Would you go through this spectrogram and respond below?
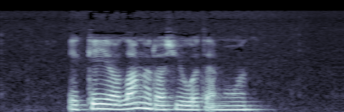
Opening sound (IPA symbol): ɪ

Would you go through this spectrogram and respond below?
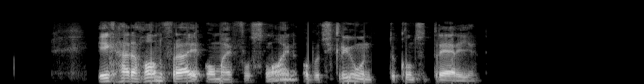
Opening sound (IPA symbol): ɪ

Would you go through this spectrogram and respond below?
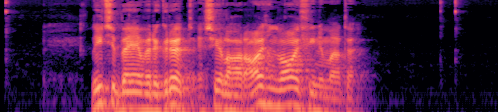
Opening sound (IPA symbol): l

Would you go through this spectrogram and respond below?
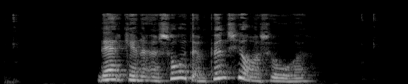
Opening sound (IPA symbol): d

